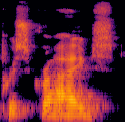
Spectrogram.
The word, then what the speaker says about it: prescribe: for the medicine he prescribes the medicine you cannot buy antibiotics without a prescription so the doctor needs to prescribe antibiotics pronunciation prescribe prescribe prescribe the stress is on the second syllable prescribe prescribe prescribe in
